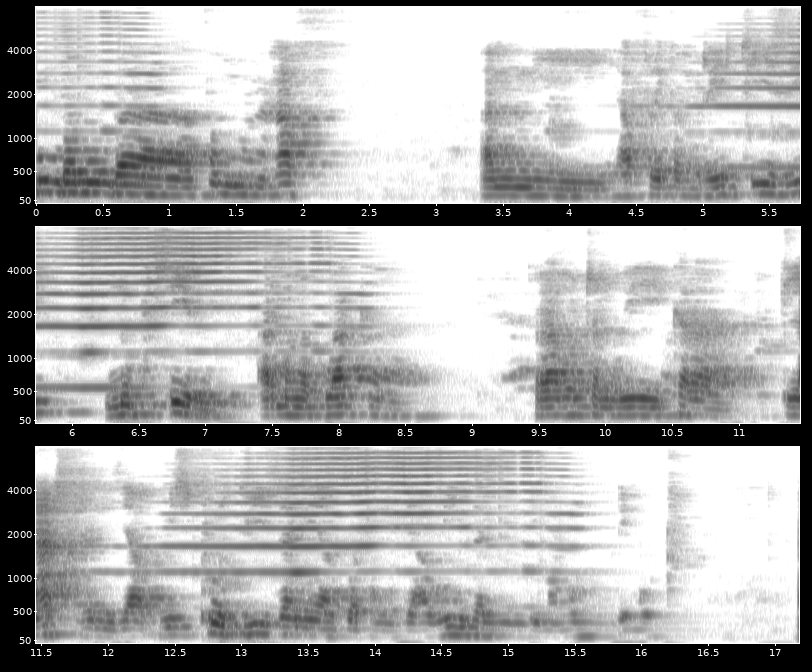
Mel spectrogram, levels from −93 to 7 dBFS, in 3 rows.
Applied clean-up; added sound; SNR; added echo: classical method WPE with log-MMSE.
